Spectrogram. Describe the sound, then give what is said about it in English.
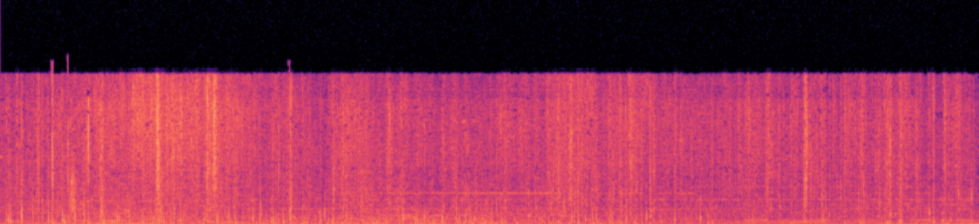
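A herd of deer sprints past, their hooves making a fast, dense clatter of many hoofbeats over a steady rumbling background, loud throughout. “A herd of deer sprints by just ahead of them.”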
